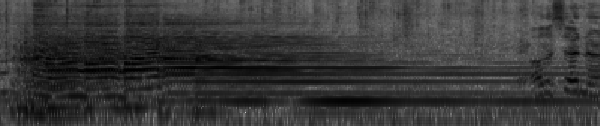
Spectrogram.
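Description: A pink Mule resonator guitar strummed once: a chord struck just after the start that rings on and slowly fades.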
